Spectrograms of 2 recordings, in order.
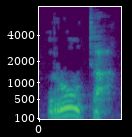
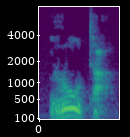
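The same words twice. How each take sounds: First: It is said with a British accent. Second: The same.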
